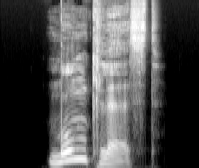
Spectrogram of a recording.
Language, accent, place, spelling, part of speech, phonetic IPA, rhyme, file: German, Germany, Berlin, munklest, verb, [ˈmʊŋkləst], -ʊŋkləst, De-munklest.ogg
- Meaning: second-person singular subjunctive I of munkeln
